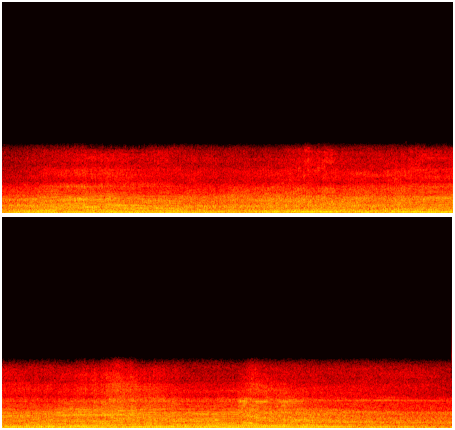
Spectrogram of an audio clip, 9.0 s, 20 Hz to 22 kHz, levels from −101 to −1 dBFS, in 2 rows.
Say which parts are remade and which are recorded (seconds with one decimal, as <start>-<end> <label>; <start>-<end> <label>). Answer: 0.0-0.4 recorded; 0.4-1.8 remade; 1.8-4.1 recorded; 4.1-6.9 remade; 6.9-9.0 recorded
